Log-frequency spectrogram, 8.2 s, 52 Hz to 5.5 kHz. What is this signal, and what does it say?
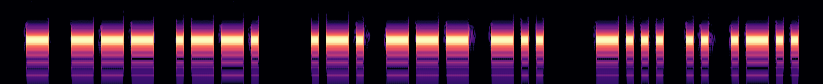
Morse code, heard as a keyed tone, about 16 wpm, 600 Hz. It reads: TOP ROD BIL
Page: Korte danske ord 16wpm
